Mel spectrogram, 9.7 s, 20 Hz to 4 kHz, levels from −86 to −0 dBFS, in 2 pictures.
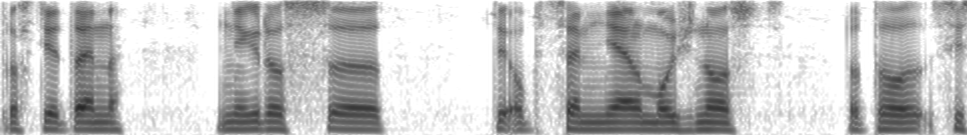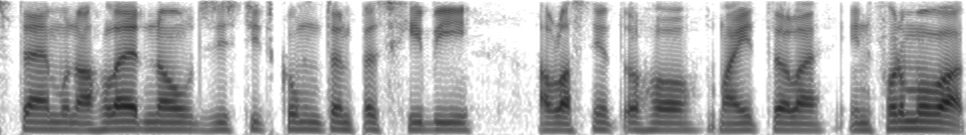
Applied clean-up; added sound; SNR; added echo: neural separator model SepFormer WHAM!.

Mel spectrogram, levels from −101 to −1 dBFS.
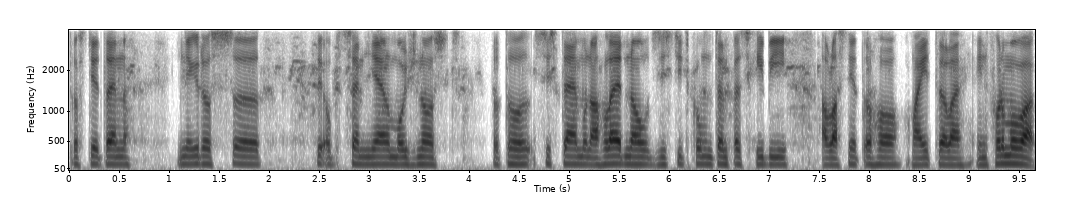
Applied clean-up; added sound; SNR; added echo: neural diffusion model UNIVERSE++.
